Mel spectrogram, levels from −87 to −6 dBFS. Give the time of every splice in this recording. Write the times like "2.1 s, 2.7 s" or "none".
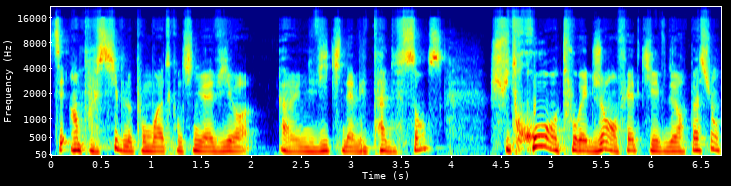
none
